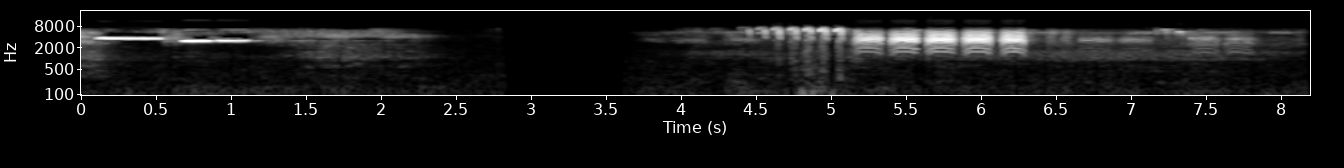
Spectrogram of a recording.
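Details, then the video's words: Black-capped chickadee: two clear high whistles dropping in pitch, then a quick rattle of harsh, buzzy dee-dee-dee notes, about seven in a row. "Sounds of a Black-Capped Chickadee"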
